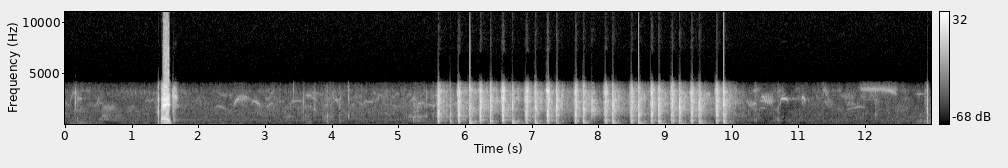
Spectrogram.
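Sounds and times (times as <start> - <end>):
paintball gun rapid firing: 5.6 - 10.1.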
